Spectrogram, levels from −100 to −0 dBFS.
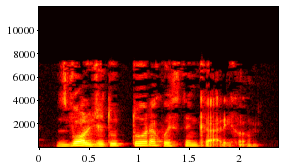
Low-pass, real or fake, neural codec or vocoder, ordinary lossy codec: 7.2 kHz; real; none; AAC, 48 kbps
